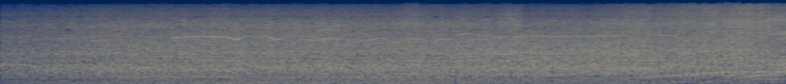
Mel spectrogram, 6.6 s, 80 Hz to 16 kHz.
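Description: Formula One cars at the start of the 2007 Canadian Grand Prix, a dense, loud engine roar swelling and holding steady as the field pulls away, with a faint voice beneath.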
